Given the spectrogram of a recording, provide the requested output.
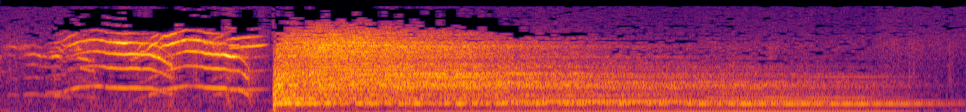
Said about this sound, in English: there's two of them. Lona, listen to them. They're not ordinary cats. Listen to them.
